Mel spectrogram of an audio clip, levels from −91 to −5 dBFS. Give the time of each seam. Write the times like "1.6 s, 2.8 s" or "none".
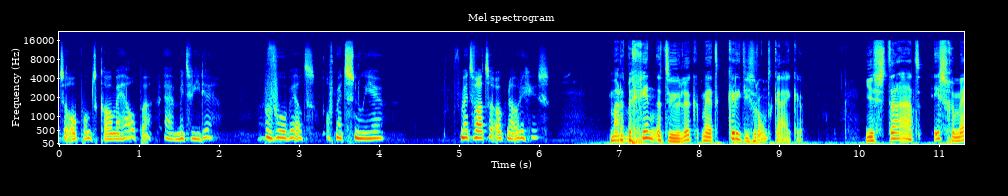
1.2 s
